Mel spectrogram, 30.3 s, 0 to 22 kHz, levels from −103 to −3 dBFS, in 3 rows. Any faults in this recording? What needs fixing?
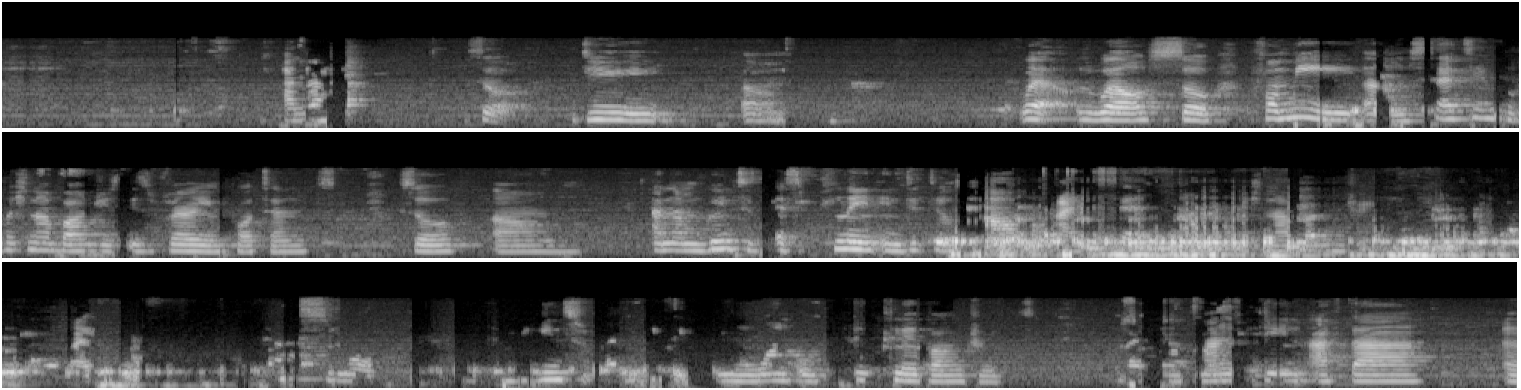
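A second copy of the sound trails the original by 161 ms from 0.0 to 30.23 s, at about 5 dB below it. This is an echo leak, likely from a loudspeaker-side echo canceller that failed to remove its microphone pickup. A spectrogram shows each syllable's harmonic pattern repeated slightly later, and the waveform shows doubled onsets. Fix it by lowering loudspeaker volume or using a headset, and by letting the canceller converge before speech.

Speech suppressed in double talk dips the audio between 8.8 and 11.61 s, 15.2 and 20.18 s, 22.12 and 26.4 s, and 27.93 and 28.84 s. The dips are deepest at about 20, 15, 40 and 40 dB, and last about 0.5, 0.7, 1.5 and 0.7 s in total. The likely cause is the canceller confusing overlapping talk with echo and attenuating both. The waveform shows abrupt notches. Prevent this with a canceller tuned for full-duplex double talk.

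Background gated by the echo canceller drops the room sound by about 37 dB from 21.39 to 21.77 s, roughly 0.4 s, before it returns. On a spectrogram the noise floor goes nearly blank, and the waveform flattens to near silence. The canceller clamped the microphone while the loudspeaker played. This can be avoided by adding comfort noise and easing the suppression's release.

The call's microphone processing, with nothing above 8 kHz, is expected and needs no change.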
